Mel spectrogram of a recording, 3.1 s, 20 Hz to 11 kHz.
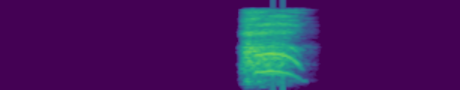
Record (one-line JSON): {"exhalation_length": "3.1 s", "exhalation_amplitude": 30408, "exhalation_signal_mean_std_ratio": 0.28, "survey_phase": "beta (2021-08-13 to 2022-03-07)", "age": "65+", "gender": "Female", "wearing_mask": "No", "symptom_none": true, "smoker_status": "Never smoked", "respiratory_condition_asthma": false, "respiratory_condition_other": true, "recruitment_source": "REACT", "submission_delay": "34 days", "covid_test_result": "Negative", "covid_test_method": "RT-qPCR", "influenza_a_test_result": "Unknown/Void", "influenza_b_test_result": "Unknown/Void"}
